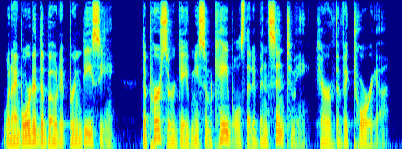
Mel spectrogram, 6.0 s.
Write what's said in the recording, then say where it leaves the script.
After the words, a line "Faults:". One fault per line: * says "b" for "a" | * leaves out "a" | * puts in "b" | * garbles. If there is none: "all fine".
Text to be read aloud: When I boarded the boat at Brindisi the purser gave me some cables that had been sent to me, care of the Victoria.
When I boarded the boat at Brindisi the purser gave me some cables that had been sent to me, care of the Victoria.
Faults:
all fine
